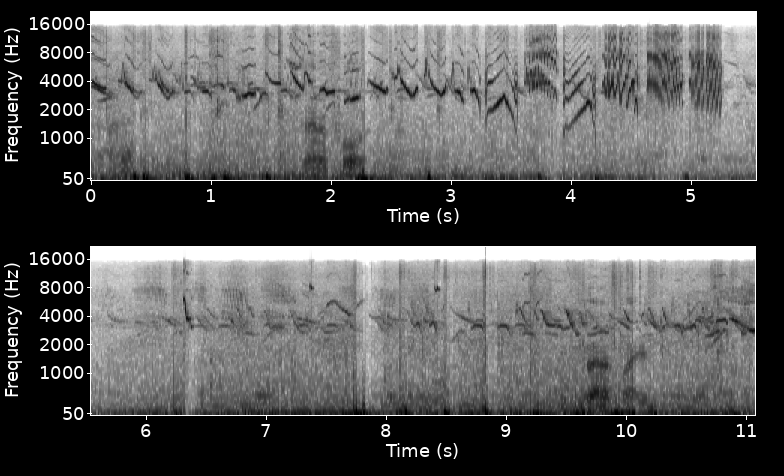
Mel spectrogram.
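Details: Chestnut-bellied seed finch (towa towa) singing during a Guyanese song contest: steady repeated whistled notes and twittering runs, interrupted by a hissing burst, knocks and distant voices.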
